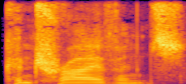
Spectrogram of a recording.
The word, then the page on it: contrivance: American English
